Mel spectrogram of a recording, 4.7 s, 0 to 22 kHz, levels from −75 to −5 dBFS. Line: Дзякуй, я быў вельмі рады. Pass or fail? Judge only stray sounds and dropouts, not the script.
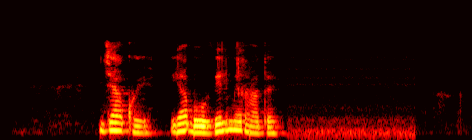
pass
